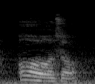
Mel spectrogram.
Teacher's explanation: most of the Italians that I've talked to will voice that s to a z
